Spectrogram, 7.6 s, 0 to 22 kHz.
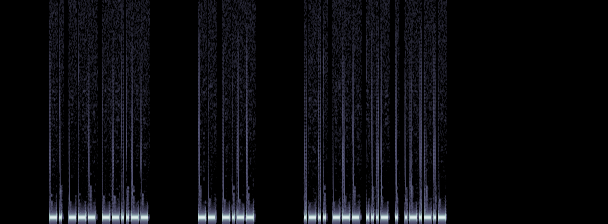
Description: Morse code, heard as a keyed tone, about 40 wpm, 700 Hz. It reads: NO, MY LOVE.
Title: 3x Word-Spacing - Sentences from Top 400 Words - 40wpm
